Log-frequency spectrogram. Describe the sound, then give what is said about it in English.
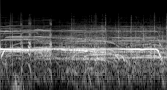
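A crowd cheers loudly and continuously at the release of a sea turtle in Marathon in the Florida Keys on Earth Day, with high excited shouts and whoops layered together and a few scattered claps, holding steady for about three seconds before easing off at the end. “That was the release of a sea turtle down in Marathon.”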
